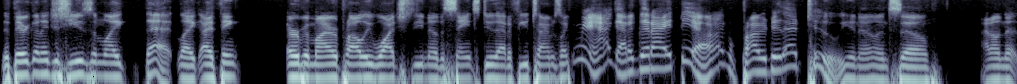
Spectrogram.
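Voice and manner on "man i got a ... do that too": soft, higher, deliberately bad cranky-coach voice. Imagine Urban Meyer's reaction after watching the Saints, in a terrible Urban Meyer impression. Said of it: "probably the worst Urban Meyer impression".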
